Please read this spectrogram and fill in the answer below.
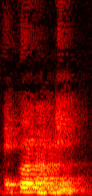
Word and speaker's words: economy: So, the stress is on the according to first word, that means economy, stress is on the co.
